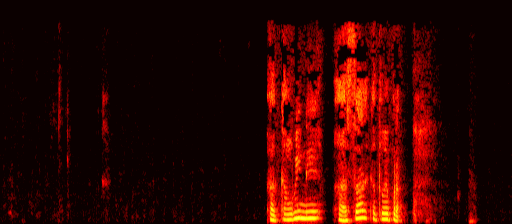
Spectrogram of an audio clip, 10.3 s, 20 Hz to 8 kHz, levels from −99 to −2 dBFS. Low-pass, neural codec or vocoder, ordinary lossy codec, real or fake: 7.2 kHz; none; MP3, 32 kbps; real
